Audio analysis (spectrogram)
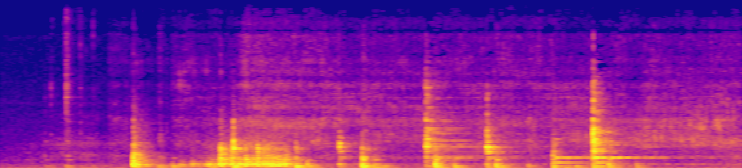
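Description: Garlic and onions sauteing in oil in an Instant Pot for chicken arroz caldo, with a soft sizzle under repeated scraping and knocking of a utensil against the pot in a steady series of sharp strokes.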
